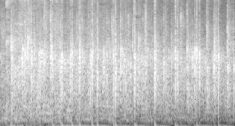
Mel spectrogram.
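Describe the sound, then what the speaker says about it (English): Audience applause at a Sheva Brochos celebration, a dense steady wash of many hands clapping close and loud for about three seconds, with no voices over it. "I first want the applause of you all"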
